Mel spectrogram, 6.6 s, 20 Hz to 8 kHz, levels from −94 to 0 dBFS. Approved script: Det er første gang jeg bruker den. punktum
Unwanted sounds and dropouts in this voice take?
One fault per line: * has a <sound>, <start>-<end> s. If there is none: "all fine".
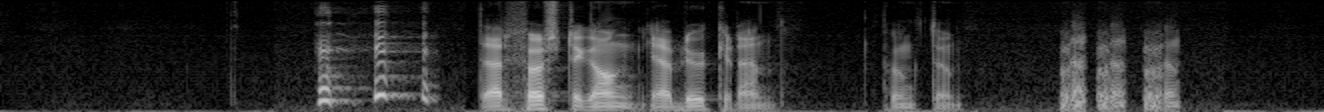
* has a laugh, 1.6-2.2 s
* has a laugh, 5.3-5.9 s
